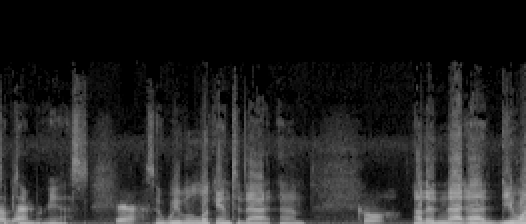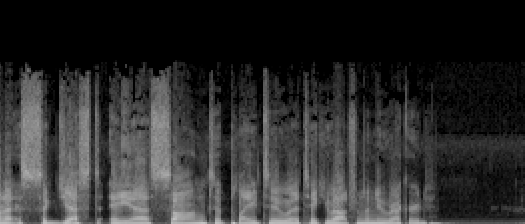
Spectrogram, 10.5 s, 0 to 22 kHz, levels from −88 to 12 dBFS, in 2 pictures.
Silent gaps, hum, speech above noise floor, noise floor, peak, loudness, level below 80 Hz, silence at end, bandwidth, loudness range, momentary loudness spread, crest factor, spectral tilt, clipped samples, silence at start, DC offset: none; none; 34 dB; -54 dBFS; -4 dBFS; -21 LUFS; -36 dBFS; 0 s; 15.5 kHz; 6 LU; 12 LU; 18 dB; -4.5 dB/octave; under 0.1%; 0 s; under 0.1%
